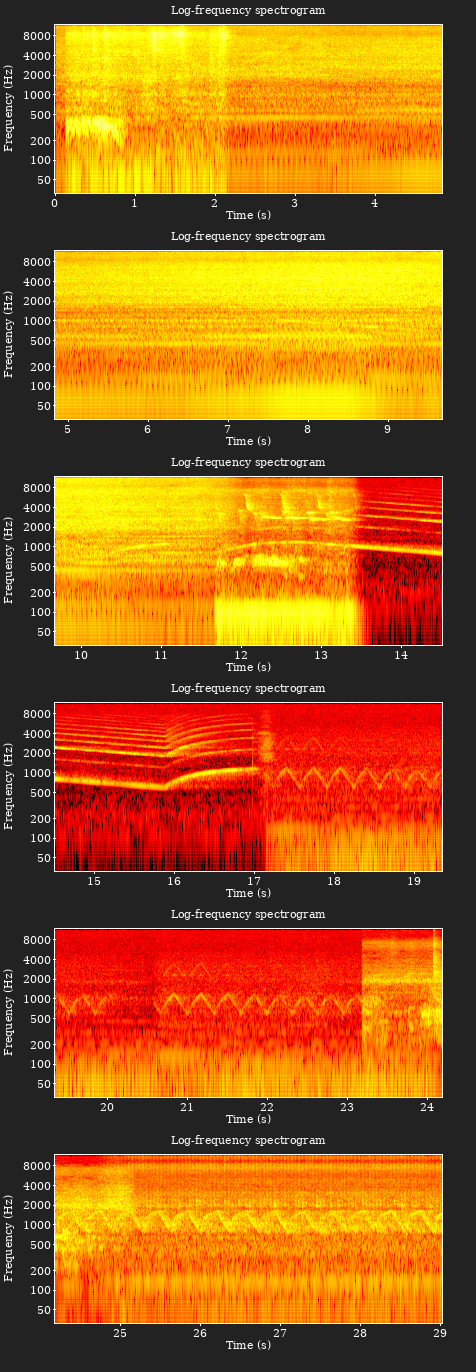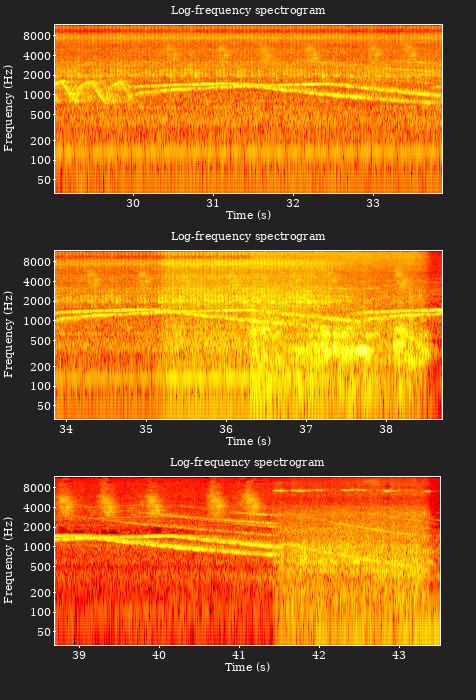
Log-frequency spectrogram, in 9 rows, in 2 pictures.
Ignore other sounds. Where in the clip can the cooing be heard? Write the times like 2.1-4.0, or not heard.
0.1-2.1, 11.7-13.4, 23.1-25.2, 36.2-38.5.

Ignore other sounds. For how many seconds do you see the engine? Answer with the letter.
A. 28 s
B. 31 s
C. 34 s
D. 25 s
D.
